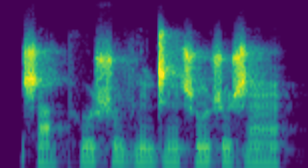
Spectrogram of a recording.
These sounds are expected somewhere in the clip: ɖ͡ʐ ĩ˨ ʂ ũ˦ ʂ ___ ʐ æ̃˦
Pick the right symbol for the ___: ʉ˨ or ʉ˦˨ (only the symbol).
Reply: ʉ˨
